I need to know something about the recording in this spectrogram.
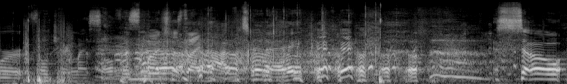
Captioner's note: audience laughs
